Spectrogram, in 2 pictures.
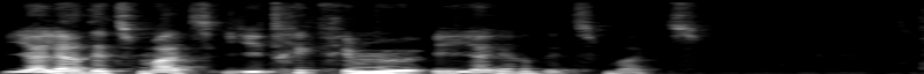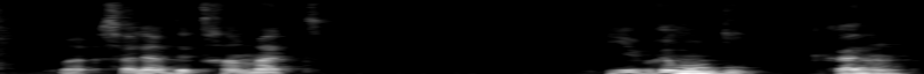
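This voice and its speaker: A woman's voice: lowish voice, steady tone, a little slow, long pauses, darkish tone. Chatty woman vlogger in a roomy space. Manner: chatty, gushing, repeats words for emphasis. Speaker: beauty vlogger unboxing a box. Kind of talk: casual chat to camera. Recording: roomy echo, faint hiss.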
